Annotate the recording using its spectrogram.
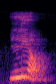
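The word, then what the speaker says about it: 六: 6 is 4 tone and it's pronounced as Leo. Leo. If you remember IU in that Hindi chart, please keep that chart right in front of you right now. So Anki Achino, IU is EO.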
